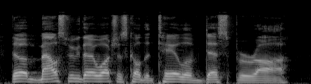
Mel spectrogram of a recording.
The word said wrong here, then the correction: Despereaux: I think that's how you pronounce it. – Not Desperado? – No, it's like Despereaux.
